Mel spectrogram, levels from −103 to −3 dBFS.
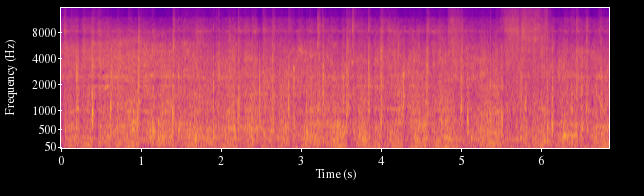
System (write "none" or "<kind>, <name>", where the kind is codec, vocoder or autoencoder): codec, SNAC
